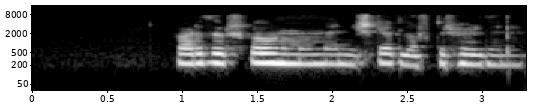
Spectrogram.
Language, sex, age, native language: Icelandic, female, 11, Icelandic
